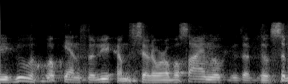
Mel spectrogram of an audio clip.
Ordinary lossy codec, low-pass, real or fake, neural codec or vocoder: Opus, 24 kbps; 7.2 kHz; fake; codec, 16 kHz, 0.5 kbps, X-Codec, HuBERT features, trained on balanced general audio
